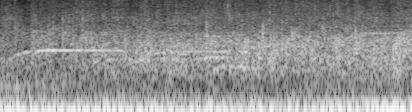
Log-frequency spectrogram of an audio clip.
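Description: Thunderous audience applause, a dense, continuous roar of many hands clapping at once, holding steady and loud throughout with no voices standing out.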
